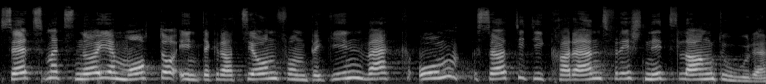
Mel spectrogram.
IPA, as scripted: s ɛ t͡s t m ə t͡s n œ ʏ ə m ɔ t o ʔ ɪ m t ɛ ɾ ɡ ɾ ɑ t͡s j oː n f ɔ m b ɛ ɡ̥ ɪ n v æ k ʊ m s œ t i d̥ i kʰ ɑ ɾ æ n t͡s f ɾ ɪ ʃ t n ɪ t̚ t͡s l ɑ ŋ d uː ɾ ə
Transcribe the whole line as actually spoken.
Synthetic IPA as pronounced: s ɛ t͡s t m ə t͡s n œ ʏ ə m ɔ t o ʔ ɪ n t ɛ ɡ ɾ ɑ t͡s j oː n f ɔ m b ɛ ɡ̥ ɪ n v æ k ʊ m s œ t i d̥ i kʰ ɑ ɾ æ n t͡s f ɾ ɪ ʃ t n ɪ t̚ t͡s l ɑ ŋ d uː ɾ ə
